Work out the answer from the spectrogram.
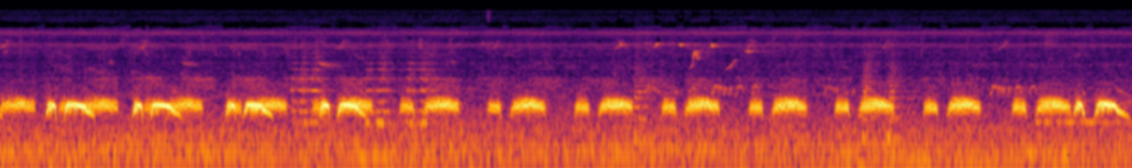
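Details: Spotted dove used as a decoy to lure wild doves, cooing steadily in low, hollow notes, about one every second, in a rural outdoor setting with faint insect hiss and distant birds.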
